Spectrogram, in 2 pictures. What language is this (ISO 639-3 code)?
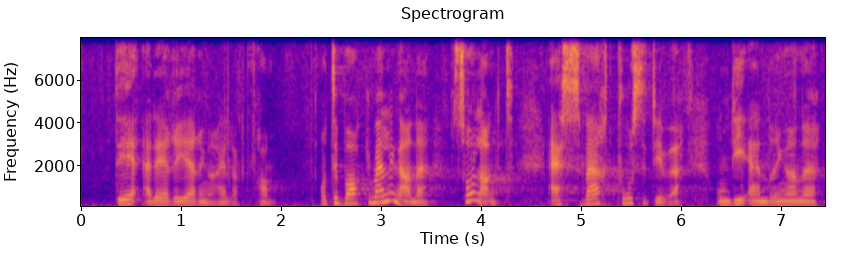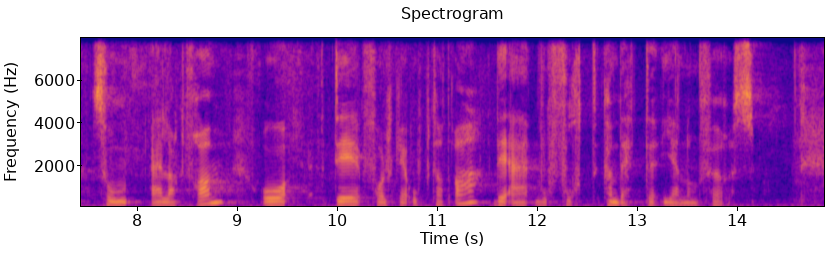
nor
